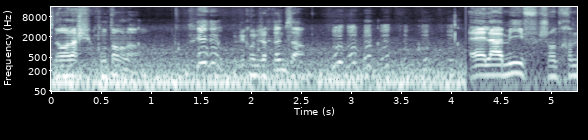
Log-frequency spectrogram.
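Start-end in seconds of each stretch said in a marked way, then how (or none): 0.9-1.8 a quick, much higher giggle; short laugh. Real, not acted. Laughing in the car. 2.6-4.2 a soft unvoiced laugh; quiet laugh; airy laugh. Real, not acted. Laughing while driving.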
